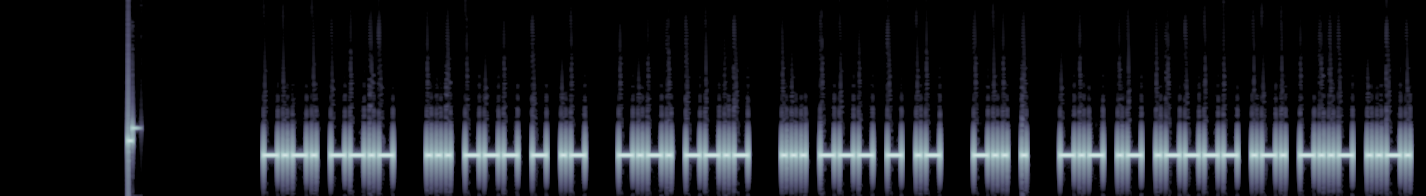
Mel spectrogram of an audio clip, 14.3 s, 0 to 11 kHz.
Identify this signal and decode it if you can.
Morse code, heard as a keyed tone, about 25 wpm, 700 Hz. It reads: CQ SOTA CQ SOTA DE KA1RXF
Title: SOTA QSO Practice 25wpm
